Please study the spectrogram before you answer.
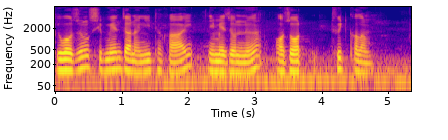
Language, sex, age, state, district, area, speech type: Bodo, male, 18-30, Assam, Kokrajhar, rural, read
